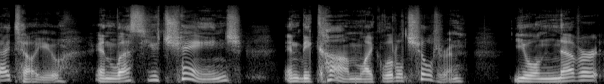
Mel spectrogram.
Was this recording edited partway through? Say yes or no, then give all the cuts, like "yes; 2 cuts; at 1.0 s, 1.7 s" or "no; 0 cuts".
no; 0 cuts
